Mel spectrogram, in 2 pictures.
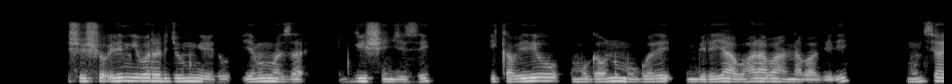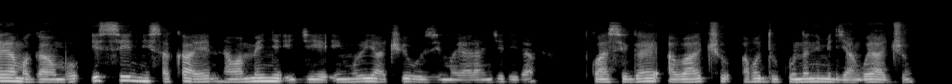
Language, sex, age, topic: Kinyarwanda, male, 18-24, finance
